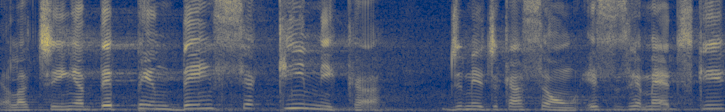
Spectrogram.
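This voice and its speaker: A woman with a fairly high pitch speaks in an ordinary speaking voice, taking a fairly slow pace. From Brazil, Mato Grosso do Sul (Aquidauana). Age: 60s. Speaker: pastor. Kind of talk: testimony.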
